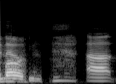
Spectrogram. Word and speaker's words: Imboden: tricked me up, but Imboden, I guess, is that how you say it? Yes, Tristan Bowden, our drummer. Yes, it's Swiss. It's a Swiss name. Yeah, Imboden.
